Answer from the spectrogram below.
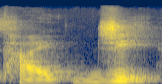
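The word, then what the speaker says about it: Taiji: What we should be saying is Tai Chi. And Tai Chi, those two words, mean great ultimate, or really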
